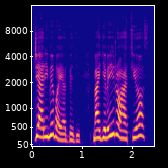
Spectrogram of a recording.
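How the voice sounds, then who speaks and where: A narrator voicing an angry male cafe owner who shouts in outrage. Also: mid-range voice, sing-song, no room sound, clean studio sound, voice pushed up, lightly acted. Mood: indignant. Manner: shouting, indignant.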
